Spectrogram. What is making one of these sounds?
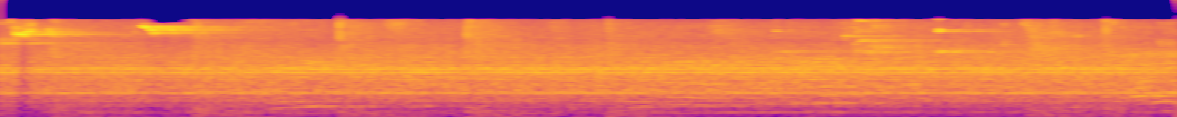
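Basketball players' sneakers squeak on a hardwood court in an echoing gym.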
